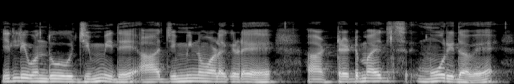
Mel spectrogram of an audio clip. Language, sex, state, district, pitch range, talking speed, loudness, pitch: Kannada, male, Karnataka, Bangalore, 120-140 Hz, 140 wpm, -14 LUFS, 125 Hz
